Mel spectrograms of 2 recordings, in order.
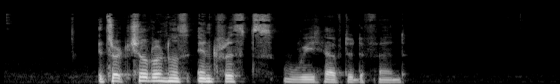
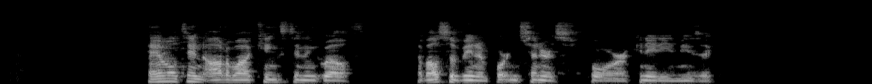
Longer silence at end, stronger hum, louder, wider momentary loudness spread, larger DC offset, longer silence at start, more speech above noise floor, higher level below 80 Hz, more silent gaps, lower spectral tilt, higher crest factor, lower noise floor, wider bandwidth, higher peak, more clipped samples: about the same, 1.6 s vs 1.6 s; neither; first, -16 LUFS vs -25 LUFS; about the same, 13 LU vs 11 LU; neither; second, 1 s vs 1.5 s; second, 55 dB vs 65 dB; first, -52 dBFS vs -64 dBFS; neither; about the same, -5.5 dB/octave vs -6 dB/octave; about the same, 16 dB vs 20 dB; second, -71 dBFS vs -89 dBFS; first, 11.5 kHz vs 7.8 kHz; first, -2 dBFS vs -6 dBFS; neither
